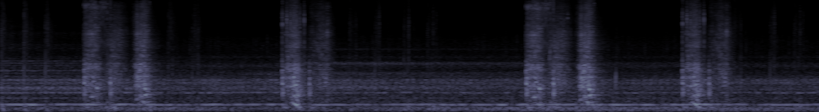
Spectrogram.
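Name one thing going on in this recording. Heavy building blocks slam into place with short, crunching thuds.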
